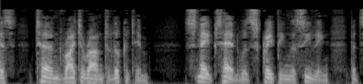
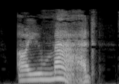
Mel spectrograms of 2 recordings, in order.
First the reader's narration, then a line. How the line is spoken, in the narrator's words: said Harry, his voice easily as croaky as Sirius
